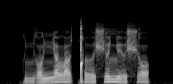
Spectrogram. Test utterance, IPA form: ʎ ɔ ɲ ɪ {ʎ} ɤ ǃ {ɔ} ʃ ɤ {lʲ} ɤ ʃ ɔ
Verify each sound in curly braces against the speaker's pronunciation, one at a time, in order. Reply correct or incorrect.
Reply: incorrect: lˠ, incorrect: ɤ, correct

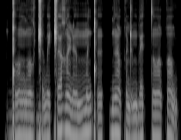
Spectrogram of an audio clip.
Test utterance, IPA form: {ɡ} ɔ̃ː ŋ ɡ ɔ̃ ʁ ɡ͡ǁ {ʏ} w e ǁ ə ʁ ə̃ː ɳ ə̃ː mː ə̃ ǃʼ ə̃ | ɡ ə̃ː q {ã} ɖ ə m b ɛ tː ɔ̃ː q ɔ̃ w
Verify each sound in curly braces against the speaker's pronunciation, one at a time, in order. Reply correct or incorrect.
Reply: incorrect: ɡ͡ǃ, incorrect: ə, incorrect: ə̃

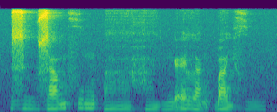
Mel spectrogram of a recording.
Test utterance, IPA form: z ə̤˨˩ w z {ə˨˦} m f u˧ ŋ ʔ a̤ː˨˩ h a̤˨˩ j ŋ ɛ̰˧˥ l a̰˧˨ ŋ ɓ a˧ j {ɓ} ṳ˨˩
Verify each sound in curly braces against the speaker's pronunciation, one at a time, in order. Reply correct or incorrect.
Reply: incorrect: a˨˦, incorrect: f

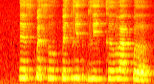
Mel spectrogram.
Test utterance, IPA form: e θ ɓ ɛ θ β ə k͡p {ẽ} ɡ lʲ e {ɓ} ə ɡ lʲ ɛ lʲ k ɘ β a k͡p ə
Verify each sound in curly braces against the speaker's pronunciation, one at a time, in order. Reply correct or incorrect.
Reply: incorrect: e, incorrect: ɗ

